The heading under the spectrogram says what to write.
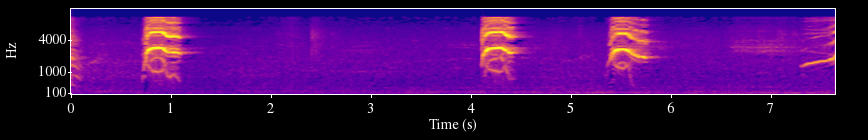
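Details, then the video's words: Green parrots, two together in a cage, giving three loud, ringing squawks spaced several seconds apart, each with a rising-then-falling bend, and a soft rising whistle at the close. "Two Green Cute Parrots Talking In Cage"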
